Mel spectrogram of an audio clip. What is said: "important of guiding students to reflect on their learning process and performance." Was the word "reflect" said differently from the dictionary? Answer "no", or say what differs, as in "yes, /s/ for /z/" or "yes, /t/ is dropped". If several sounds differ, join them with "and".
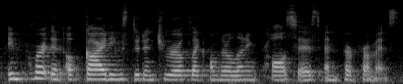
yes, /t/ is dropped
